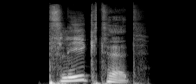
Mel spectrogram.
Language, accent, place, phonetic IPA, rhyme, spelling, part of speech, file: German, Germany, Berlin, [ˈp͡fleːktət], -eːktət, pflegtet, verb, De-pflegtet.ogg
- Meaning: inflection of pflegen: 1. second-person plural preterite 2. second-person plural subjunctive II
